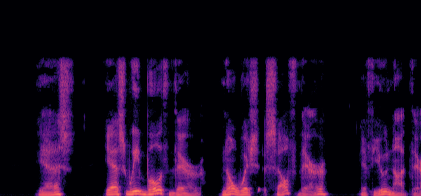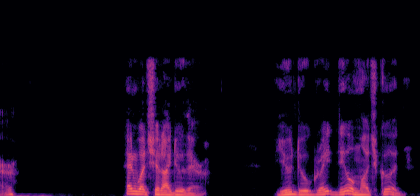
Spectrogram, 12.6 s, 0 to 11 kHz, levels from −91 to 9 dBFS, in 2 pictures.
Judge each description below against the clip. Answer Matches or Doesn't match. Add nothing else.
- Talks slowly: Matches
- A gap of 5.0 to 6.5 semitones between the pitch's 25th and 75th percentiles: Matches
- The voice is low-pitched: Matches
